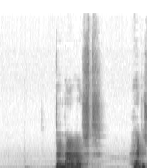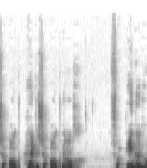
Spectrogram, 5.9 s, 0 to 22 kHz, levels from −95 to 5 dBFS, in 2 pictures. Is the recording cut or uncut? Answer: cut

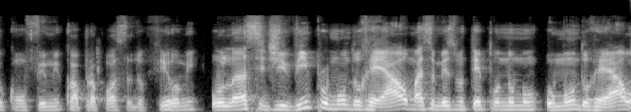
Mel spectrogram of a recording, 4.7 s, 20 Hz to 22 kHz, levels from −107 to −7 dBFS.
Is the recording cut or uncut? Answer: uncut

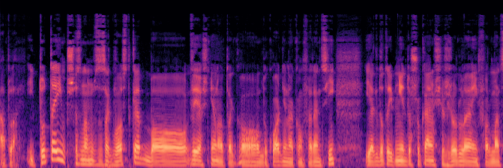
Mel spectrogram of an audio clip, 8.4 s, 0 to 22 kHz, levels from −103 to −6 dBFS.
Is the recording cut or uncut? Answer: cut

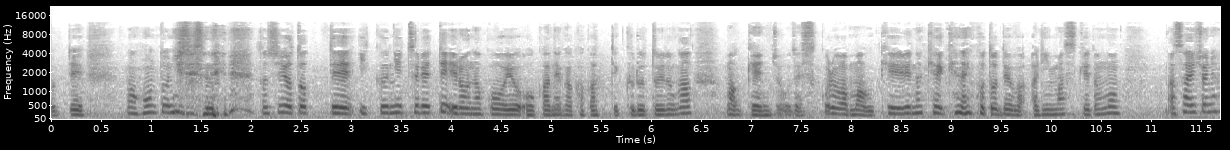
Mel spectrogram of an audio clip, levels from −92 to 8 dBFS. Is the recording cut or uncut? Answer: uncut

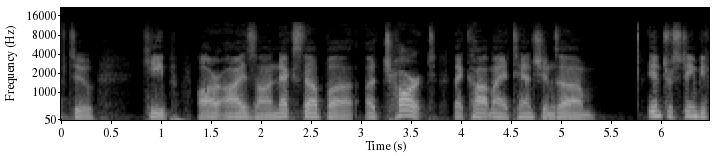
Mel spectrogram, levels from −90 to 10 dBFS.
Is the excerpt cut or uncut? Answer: cut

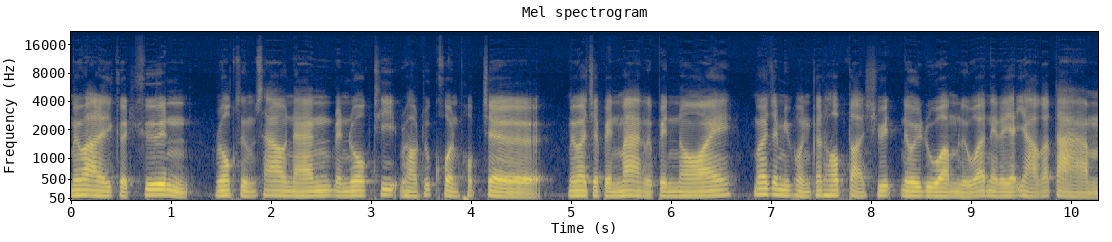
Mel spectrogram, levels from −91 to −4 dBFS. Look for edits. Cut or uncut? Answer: uncut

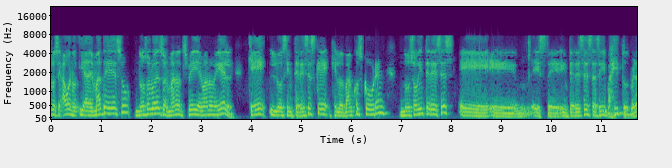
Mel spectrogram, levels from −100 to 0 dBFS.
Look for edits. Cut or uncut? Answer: cut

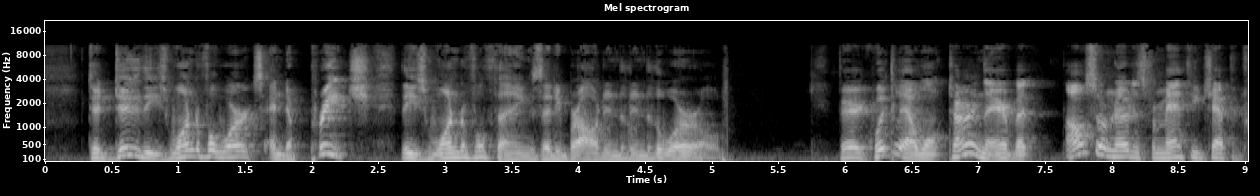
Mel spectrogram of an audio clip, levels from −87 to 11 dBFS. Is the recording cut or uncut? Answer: cut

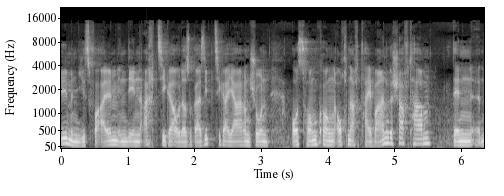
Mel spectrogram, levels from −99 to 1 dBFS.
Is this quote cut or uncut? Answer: uncut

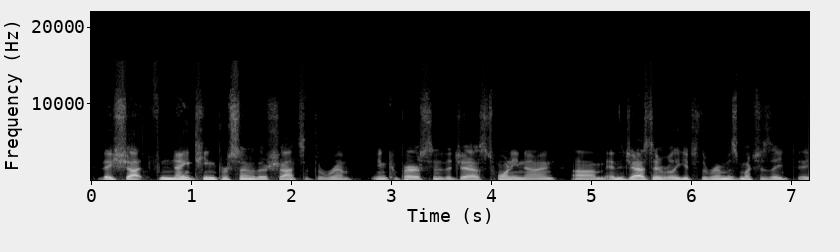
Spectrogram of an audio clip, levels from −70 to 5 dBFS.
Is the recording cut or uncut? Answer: cut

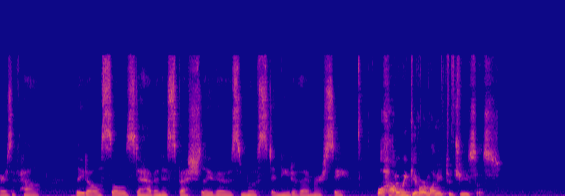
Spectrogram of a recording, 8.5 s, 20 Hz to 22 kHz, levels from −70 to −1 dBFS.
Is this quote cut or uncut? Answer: uncut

